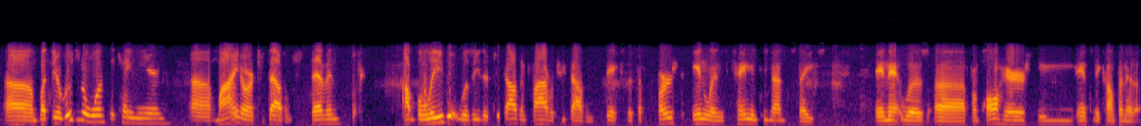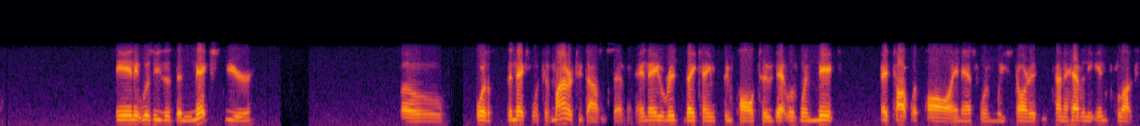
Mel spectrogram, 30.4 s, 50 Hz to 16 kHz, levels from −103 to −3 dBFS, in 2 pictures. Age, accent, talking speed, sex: 40-59, American, 160 wpm, male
